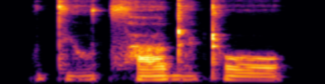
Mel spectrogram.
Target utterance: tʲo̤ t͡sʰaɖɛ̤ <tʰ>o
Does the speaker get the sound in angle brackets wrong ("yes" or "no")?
yes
